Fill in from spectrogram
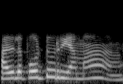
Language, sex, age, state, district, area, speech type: Tamil, female, 18-30, Tamil Nadu, Ariyalur, rural, conversation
